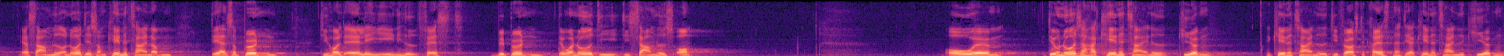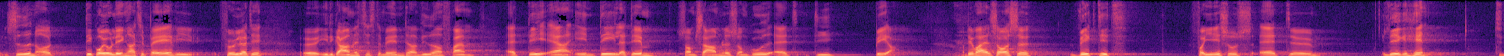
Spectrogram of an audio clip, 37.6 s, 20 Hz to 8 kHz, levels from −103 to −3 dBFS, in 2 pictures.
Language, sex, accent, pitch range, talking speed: Danish, male, native, 130-165 Hz, 145 wpm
